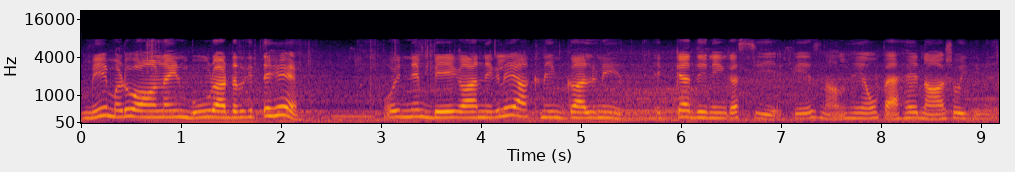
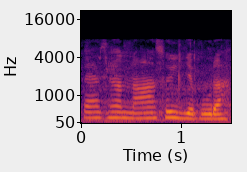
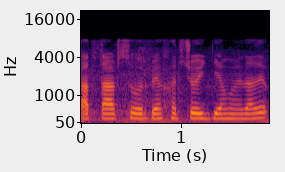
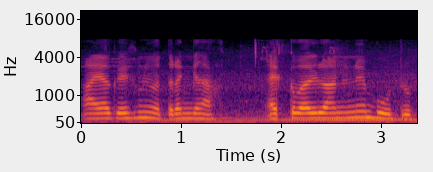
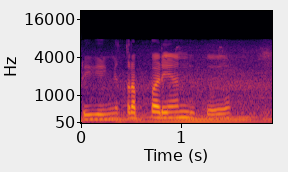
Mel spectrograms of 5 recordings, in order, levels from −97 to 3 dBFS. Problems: low volume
